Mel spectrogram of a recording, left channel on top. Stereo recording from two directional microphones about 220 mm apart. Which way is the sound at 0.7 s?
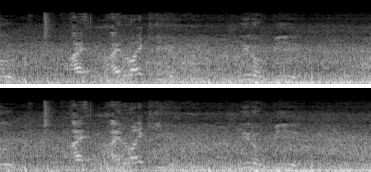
15° left (ahead or behind).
